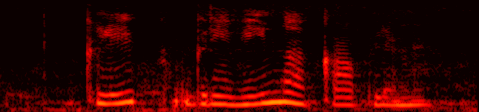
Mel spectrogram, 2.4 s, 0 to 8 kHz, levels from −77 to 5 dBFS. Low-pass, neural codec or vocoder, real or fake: 7.2 kHz; codec, 16 kHz, 4 kbps, FreqCodec, smaller model; fake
